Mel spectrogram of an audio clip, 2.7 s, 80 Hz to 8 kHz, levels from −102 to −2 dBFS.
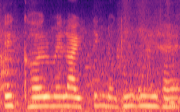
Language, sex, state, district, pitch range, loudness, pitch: Hindi, female, Maharashtra, Mumbai Suburban, 235-255 Hz, -15 LUFS, 245 Hz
